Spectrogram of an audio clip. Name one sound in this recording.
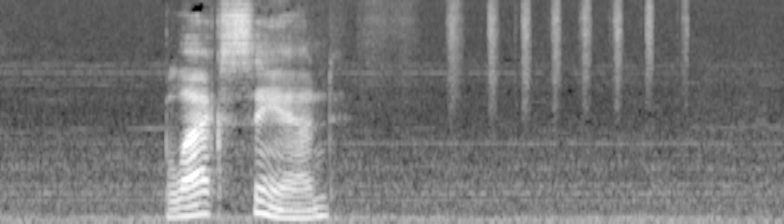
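A finger presses softly into fine powder.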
